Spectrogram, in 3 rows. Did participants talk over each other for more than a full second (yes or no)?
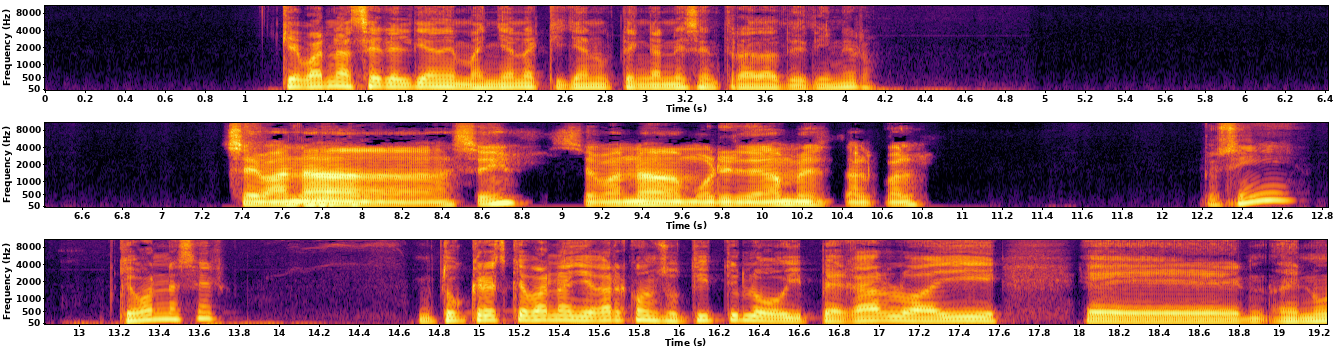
no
